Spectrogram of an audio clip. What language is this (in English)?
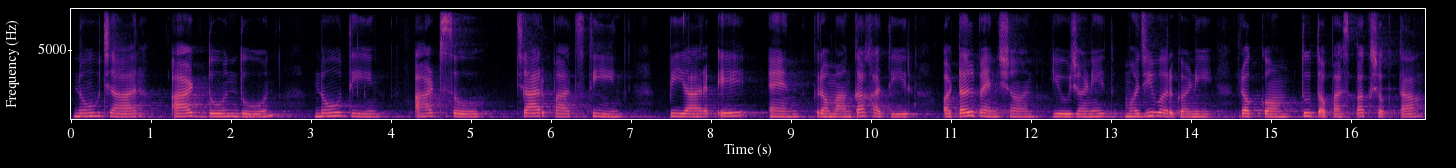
Konkani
